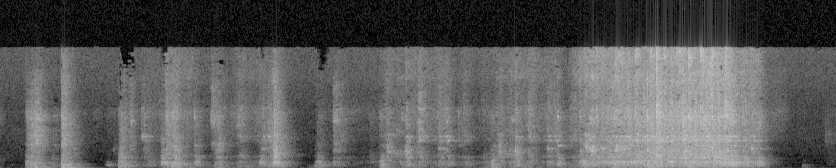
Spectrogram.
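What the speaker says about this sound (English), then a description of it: "I am going to take a few stitches right down the center" A sewing machine stitches down the center of paper notepads, a close, loud mechanical chatter of rapid needle strokes that starts in short bursts and then settles into a steady run before stopping.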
